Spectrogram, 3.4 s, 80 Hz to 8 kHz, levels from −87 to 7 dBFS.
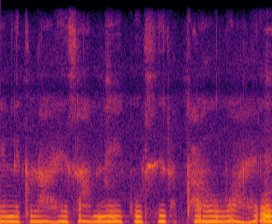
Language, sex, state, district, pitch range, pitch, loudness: Hindi, female, Uttar Pradesh, Jyotiba Phule Nagar, 180-190 Hz, 185 Hz, -19 LUFS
